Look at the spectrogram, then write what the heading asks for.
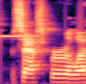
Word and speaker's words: sarsaparilla: just to start with sarsaparilla has apparently a whole bunch of silent letters but they have a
